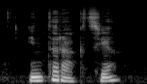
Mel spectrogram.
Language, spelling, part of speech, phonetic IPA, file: Polish, interakcja, noun, [ˌĩntɛrˈakt͡sʲja], LL-Q809 (pol)-interakcja.wav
